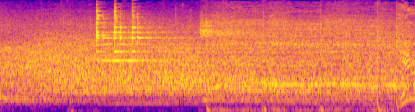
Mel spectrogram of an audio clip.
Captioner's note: bell ringing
